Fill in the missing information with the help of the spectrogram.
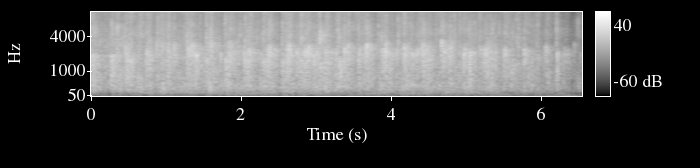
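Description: Audience applauding, many hands clapping together at the close of a lecture, holding steady and cutting off suddenly at the end.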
